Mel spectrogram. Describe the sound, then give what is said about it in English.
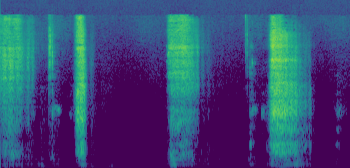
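Semi-rapid, continual diaphragmatic breathing demonstrated as a breathwork technique: several short, airy breath bursts follow one another with brief gaps, some sharper and some longer, quiet and alone, in a quick uneven rhythm. “we may even be doing something that's very similar to diaphragmatic breathing, but it's continual. So, you know, for an example, if I were to just do a few breaths of that,”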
